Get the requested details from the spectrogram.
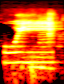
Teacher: jangan baca hun, masuk bunyi ya. Hui, senyum.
